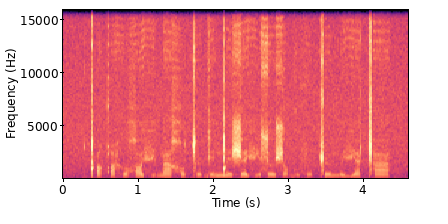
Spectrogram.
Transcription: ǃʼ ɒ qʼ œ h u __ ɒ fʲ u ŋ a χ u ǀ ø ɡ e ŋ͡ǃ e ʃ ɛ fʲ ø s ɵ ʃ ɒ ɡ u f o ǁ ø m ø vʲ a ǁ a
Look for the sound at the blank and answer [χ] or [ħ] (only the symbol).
χ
